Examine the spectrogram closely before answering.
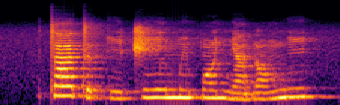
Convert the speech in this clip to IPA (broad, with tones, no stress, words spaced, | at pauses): taː˦tə˨ki˨ t͡ʃiː˧lmĩ˧ pɔ̃˧ɲã˨ɗɔ̃˨˦ŋi˦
